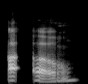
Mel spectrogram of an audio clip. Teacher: that little break in the middle of the two syllables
